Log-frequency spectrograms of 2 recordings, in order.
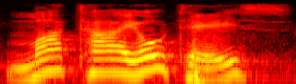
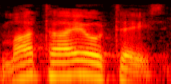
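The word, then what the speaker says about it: Mataiotes (ματαιότης): In the mataiotes of their mind. Looks like that in the Greek. Mataiotes. M-A-T-A-I-O-T. Long E-S. Mataiotes.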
